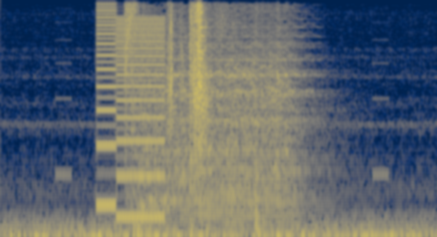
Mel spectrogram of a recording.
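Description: A loud slashing sound effect strikes with a brief burst of noise.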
